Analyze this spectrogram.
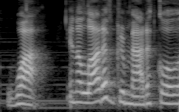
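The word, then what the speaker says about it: は: hiraagana for ha h a ha but it's pronounced wa in a lot of grammatical s context ha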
